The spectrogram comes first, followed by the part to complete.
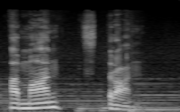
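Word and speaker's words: Jamastran: no Jesus is Jesus everything with J is is pronounced with the H in Spanish so Haman is where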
